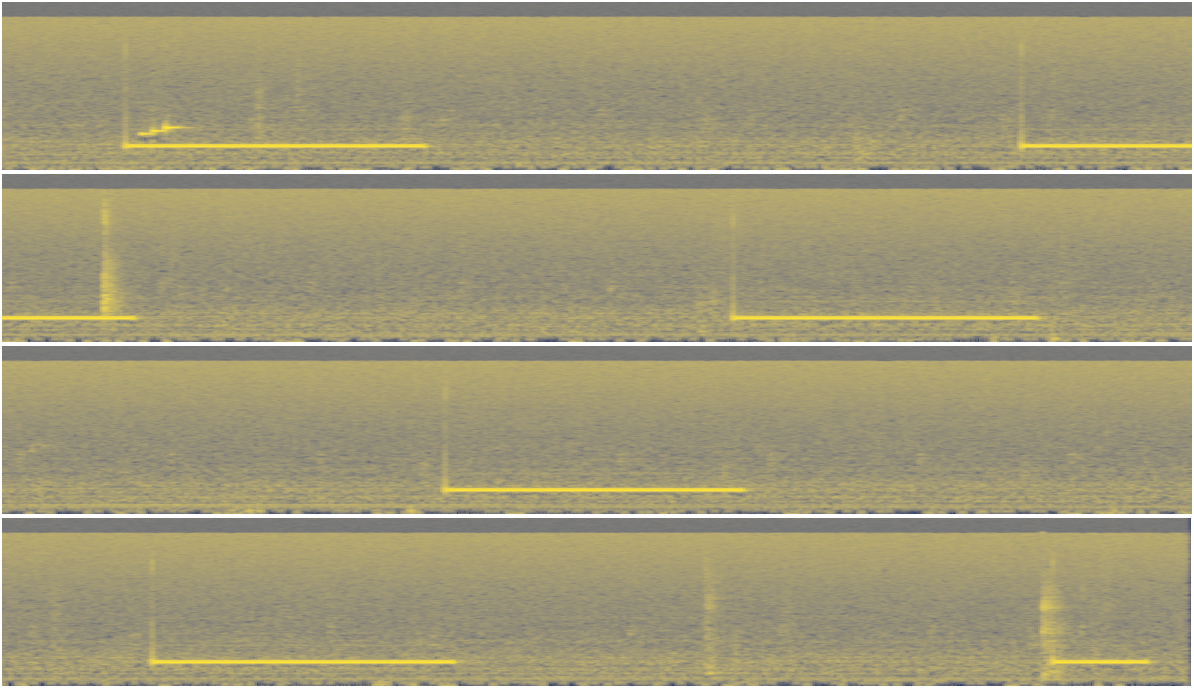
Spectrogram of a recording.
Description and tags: Cell Phone Dial
The dial tone when calling someone on a cell phone.
calling, cell, dial, mobile, phone, ring, telephone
